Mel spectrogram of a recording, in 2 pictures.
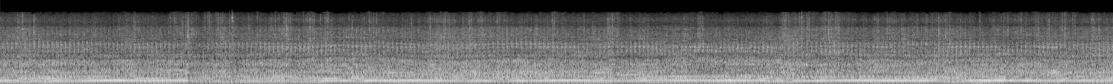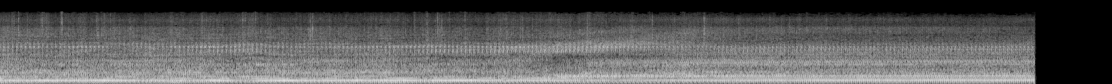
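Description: Walk-behind gas push mower's small engine running steadily at full throttle as it cuts through thick, weedy grass, its pitch dipping slightly now and then. The sound cuts off suddenly near the end.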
